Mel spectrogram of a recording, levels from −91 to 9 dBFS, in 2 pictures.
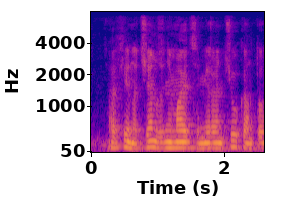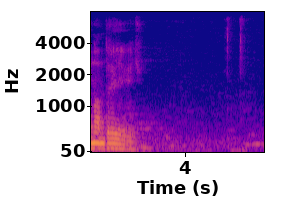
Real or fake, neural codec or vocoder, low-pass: real; none; 7.2 kHz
